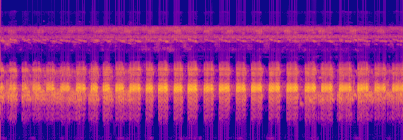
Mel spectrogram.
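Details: Frog or toad giving a steady series of short nasal pulses, about four per second, evenly spaced and clear against a quiet background.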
